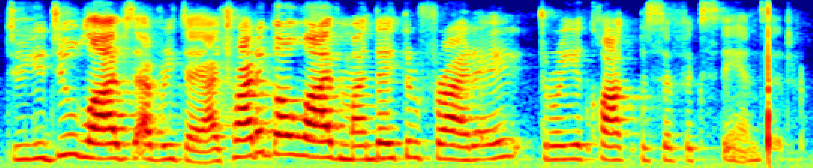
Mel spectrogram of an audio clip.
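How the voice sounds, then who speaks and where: A woman from Brooklyn with a thick New York accent, bantering through viewer comments on her live stream. Her voice is bright and sits a little high, and she delivers everything with brash, joking sass. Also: normal speed, a little hiss or hum. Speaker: livestream host. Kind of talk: casual live chat reading comments.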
